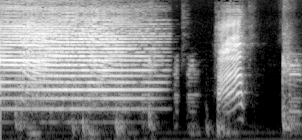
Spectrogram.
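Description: A single loud air horn blast holds one steady, brassy pitch for under two seconds, then cuts off. A couple of short vocal outbursts follow.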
